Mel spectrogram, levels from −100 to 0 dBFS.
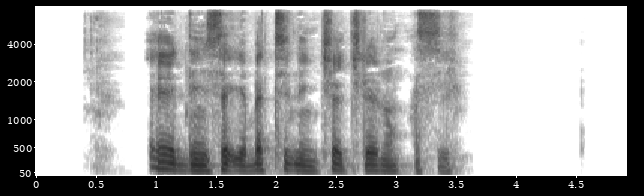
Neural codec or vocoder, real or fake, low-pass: none; real; 7.2 kHz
